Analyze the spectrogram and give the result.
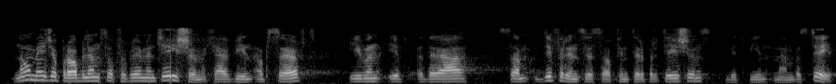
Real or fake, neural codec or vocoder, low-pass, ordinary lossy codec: real; none; 5.4 kHz; none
